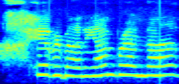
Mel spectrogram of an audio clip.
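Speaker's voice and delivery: high little bashful puppet voice. Introducing herself to everybody: Brenda the banana voice. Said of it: "This is this is Brenda the banana".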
